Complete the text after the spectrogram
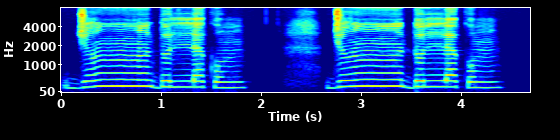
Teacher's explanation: جو تنوین کے اندر چھپا ہوا نون ہے وہ ختم ہو جائے گا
